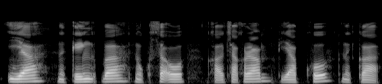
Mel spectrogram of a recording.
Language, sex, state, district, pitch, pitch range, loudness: Garo, male, Meghalaya, South Garo Hills, 125 Hz, 115-135 Hz, -20 LUFS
